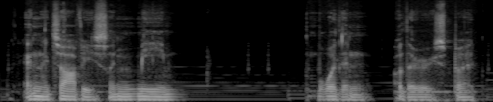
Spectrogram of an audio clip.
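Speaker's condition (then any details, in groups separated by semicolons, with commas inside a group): No condition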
